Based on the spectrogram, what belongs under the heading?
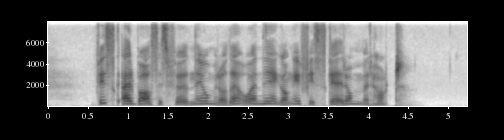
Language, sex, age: Norwegian, female, 29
